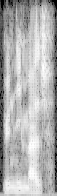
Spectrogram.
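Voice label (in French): "image", French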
